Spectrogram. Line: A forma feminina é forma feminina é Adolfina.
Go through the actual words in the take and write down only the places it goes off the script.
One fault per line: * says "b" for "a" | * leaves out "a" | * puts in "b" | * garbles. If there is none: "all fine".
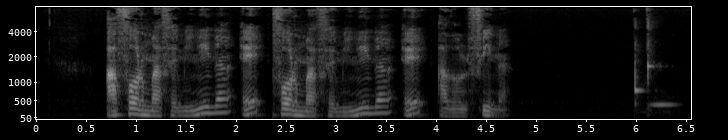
all fine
